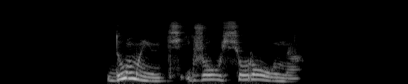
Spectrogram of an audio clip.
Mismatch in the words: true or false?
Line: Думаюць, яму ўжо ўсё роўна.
true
